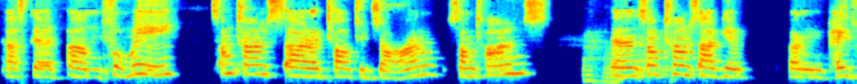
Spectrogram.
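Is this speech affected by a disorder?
Yes: Down syndrome; from birth; young adult; speech praised as impressive by co-star Sean McElwee.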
